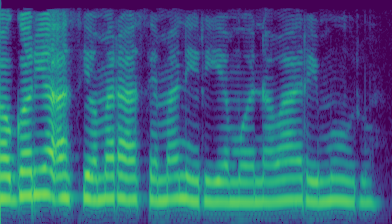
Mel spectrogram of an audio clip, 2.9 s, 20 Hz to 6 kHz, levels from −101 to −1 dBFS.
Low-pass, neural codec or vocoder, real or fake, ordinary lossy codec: 5.4 kHz; none; real; MP3, 48 kbps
